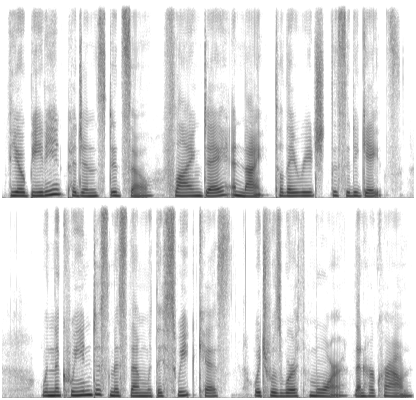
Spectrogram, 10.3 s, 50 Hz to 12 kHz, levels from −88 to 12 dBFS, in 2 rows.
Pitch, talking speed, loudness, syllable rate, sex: 205 Hz, 180 wpm, -16 LUFS, 4.4 syllables/s, female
